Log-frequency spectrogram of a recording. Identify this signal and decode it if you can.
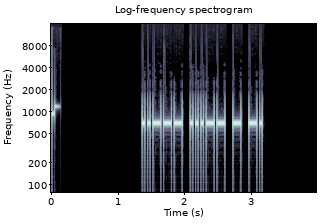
Morse code, heard as a keyed tone, about 30 wpm, 700 Hz. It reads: 23TN
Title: Common Cut Numbers - 4-Digit 30wpm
